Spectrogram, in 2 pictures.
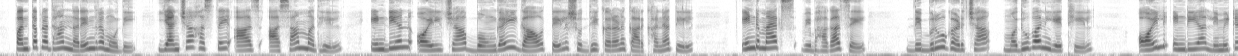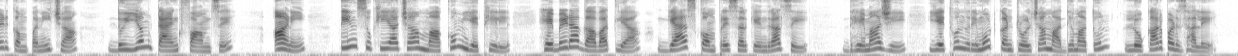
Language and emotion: Marathi, neutral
